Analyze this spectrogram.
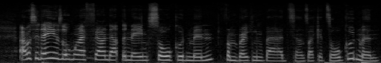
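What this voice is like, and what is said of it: Usual voice. Nothing is said of it.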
